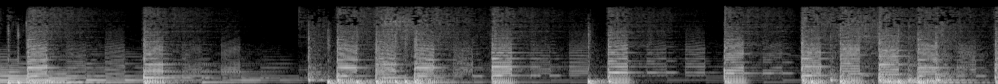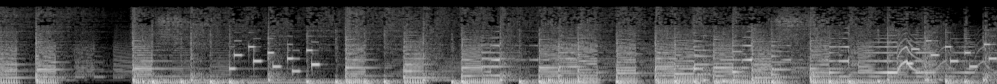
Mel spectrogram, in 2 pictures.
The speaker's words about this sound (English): Song that my buddy cut for us. That's actually version 3, but that's the best one. It's the coolest theme song we ever had. We're going to roll with that into the new year.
